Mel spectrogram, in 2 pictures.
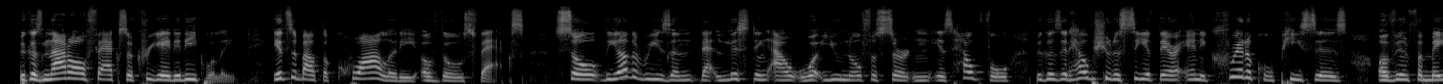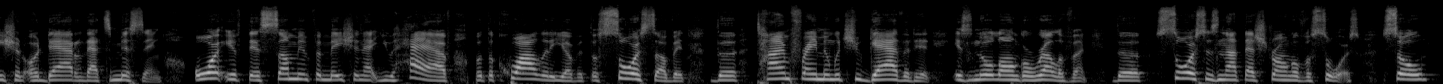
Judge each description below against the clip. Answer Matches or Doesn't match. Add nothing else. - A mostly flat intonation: Doesn't match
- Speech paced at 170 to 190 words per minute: Matches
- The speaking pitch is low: Doesn't match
